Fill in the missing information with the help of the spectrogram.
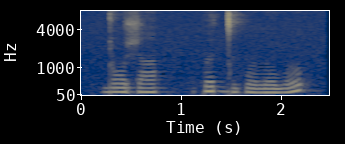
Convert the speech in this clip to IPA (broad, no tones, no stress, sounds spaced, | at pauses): ɖ ɔ ʃ a | p ə ɡ͡ǀ ɘ p o l o w o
